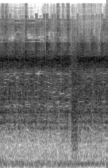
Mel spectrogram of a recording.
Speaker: The sound of damaged engine valves.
